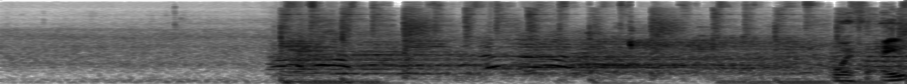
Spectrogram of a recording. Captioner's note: game hubbub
